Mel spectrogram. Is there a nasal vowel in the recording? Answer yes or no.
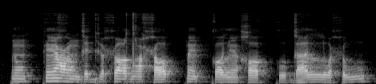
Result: yes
